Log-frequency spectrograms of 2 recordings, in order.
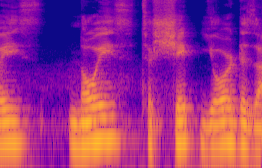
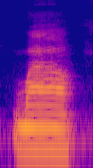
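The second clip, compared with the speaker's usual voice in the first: normal talking voice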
